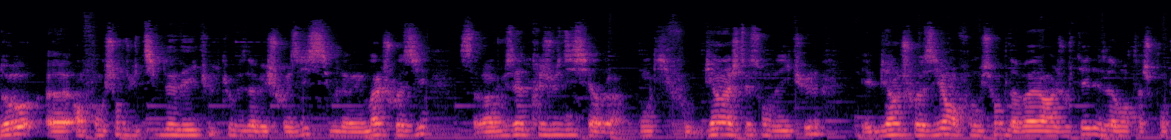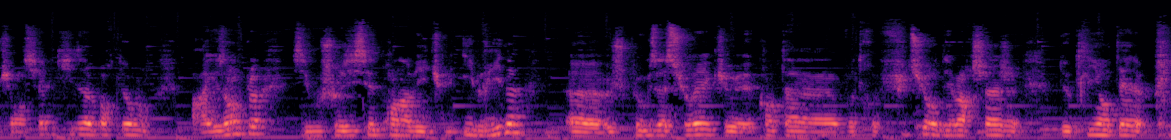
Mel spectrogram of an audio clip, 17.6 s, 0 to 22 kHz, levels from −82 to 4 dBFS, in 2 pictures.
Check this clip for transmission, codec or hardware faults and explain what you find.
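No faults found.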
